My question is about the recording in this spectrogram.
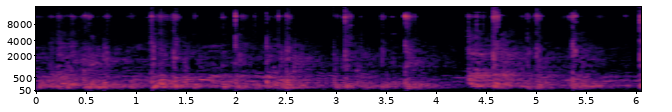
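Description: Basketball bouncing on a hardwood gym floor, irregular thuds roughly once a second, over a low murmur of distant voices.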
